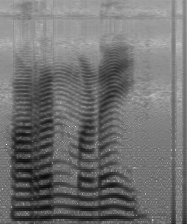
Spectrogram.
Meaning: castle, palace
- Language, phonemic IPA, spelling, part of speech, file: Tamil, /ɐɾɐɳmɐnɐɪ̯/, அரண்மனை, noun, Ta-அரண்மனை.ogg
